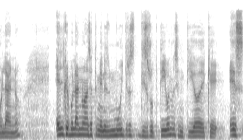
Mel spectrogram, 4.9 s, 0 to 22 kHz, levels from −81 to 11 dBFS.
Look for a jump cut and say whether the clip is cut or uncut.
cut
